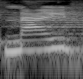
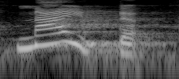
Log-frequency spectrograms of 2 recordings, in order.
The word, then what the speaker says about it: night: Night. There is no sound for GH here. Night. N-I-T, night. GH is silent here.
